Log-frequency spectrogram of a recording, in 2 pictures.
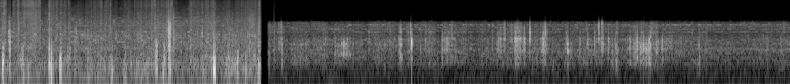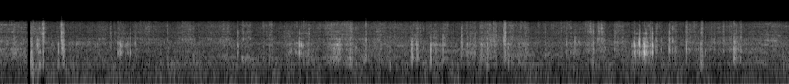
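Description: Paintbrush working over plywood with handling noises: sharp clicks and knocks in the first few seconds, then softer, muffled, irregular scuffs and ticks.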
